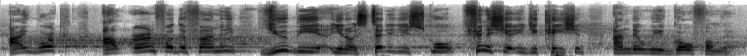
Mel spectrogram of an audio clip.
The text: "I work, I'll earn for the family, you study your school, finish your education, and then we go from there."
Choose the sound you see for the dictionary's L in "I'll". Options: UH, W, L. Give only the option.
L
